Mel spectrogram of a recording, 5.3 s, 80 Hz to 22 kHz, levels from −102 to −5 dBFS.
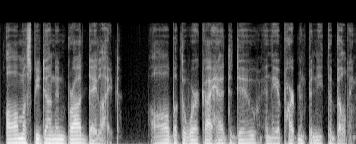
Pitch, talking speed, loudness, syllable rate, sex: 95 Hz, 225 wpm, -17 LUFS, 5.6 syllables/s, male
